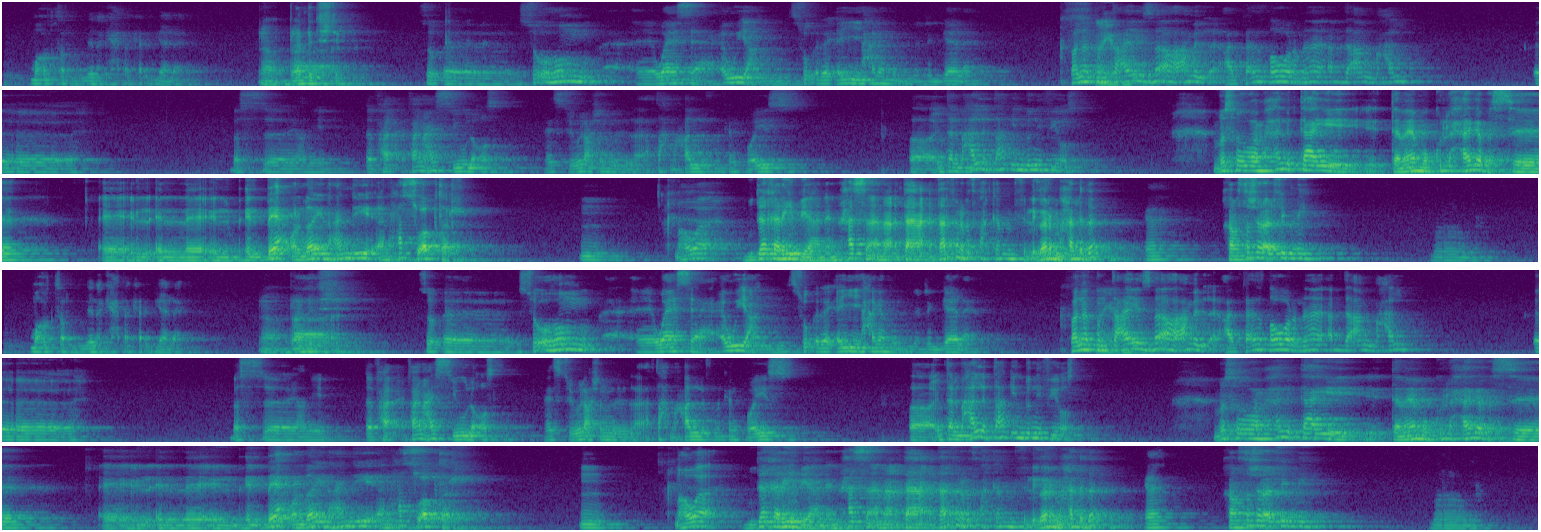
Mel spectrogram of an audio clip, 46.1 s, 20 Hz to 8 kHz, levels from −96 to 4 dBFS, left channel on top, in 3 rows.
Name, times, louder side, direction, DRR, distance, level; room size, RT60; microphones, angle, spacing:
voice 1, 0.3-1.8 2.9-3.4 4.2-9.7 10.7-14.0 15.3-16.1 17.6-18.6 19.0-20.3 20.8-23.3 24.4-26.1 36.5-36.8 37.5-37.9 38.5-38.7 42.2-42.4 45.0-45.5, right 4 dB, 60° right, 10 dB, 0.5 m, -31 dB
voice 2, 2.6-3.3 10.9-11.1 27.1-30.9 31.7-35.4 38.2-41.7 43.0-43.9, left 3 dB, 65° left, 8 dB, 0.8 m, -26 dB
9.0 x 6.1 x 5.1 m, 1.1 s
head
